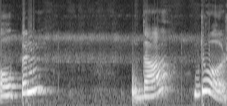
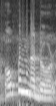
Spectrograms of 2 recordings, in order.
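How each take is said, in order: First: Long pauses between words; teacher dictation; slow word-by-word demo. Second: Said in the usual way. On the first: Shown as a demonstration. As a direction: say it so learners can copy. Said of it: "তো এটার জন্য বলবো". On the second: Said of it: "D double R".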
